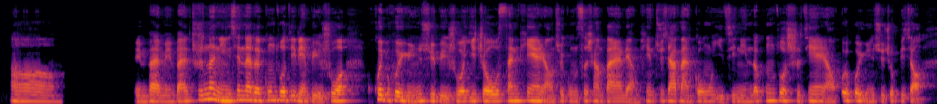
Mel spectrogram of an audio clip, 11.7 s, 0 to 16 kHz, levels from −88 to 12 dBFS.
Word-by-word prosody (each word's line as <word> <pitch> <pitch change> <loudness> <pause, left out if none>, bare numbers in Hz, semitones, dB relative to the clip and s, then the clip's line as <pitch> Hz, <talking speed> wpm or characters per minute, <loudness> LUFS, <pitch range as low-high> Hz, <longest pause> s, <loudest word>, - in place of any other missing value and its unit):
哦， 115 -3 -3 0.9
明 105 -1 -6
白 115 0 +3
明 105 -1 -6
白， 115 +1 +2
就 125 - -6
是 165 - -2
那 190 +2 +5
您 135 -7 +5
现 160 +5 +1
在 160 -1 +5
的 140 -1 +5
工 155 +3 -1
作 150 -1 +5
地 155 +1 -2
点 115 -3 +2
比 110 - -3
如 100 - -2
说 125 +5 +2 0.2
会 180 - +2
不 175 - -1
会 145 -2 +4
允 120 0 -1
许 130 -1 -1
比 110 -5 -3
如 95 - -4
说 120 +5 +2
1 120 +1 -1
周 120 -1 +4
3 130 +1 +2
天 130 -2 +4
然 120 - -1
后 100 - -5
去 100 - -6
公 115 -1 -8
司 120 +1 -3
上 120 -2 -3
班， 110 -1 +2
2 95 -5 -4
天 115 +5 -8
居 125 +1 -9
家 120 -1 +2
办 115 -4 -1
公。 115 +1 -3
以 105 -3 -8
及 100 +3 -9
您 110 -1 -7
的 115 - -1
工 135 +3 -1
作 130 -1 +1
时 130 -4 -5
间， 125 +1 -1
然 105 - -2
后 100 0 -6
会 135 +5 +1
不 135 - -8
会 135 -3 +2
允 105 -1 -6
许 115 - -8
就 120 - -4
比 120 -1 -9
较 - - -2
120 Hz, 300 characters per minute, -22 LUFS, 110-130 Hz, 0.9 s, 那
